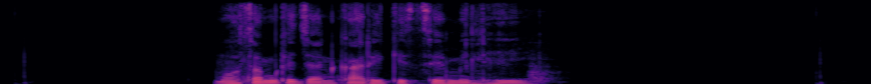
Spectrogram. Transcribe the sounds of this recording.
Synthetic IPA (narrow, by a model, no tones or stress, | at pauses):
mɔːsəmked͡ʒaːnkaːɾikɪsːemɪlɦiː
